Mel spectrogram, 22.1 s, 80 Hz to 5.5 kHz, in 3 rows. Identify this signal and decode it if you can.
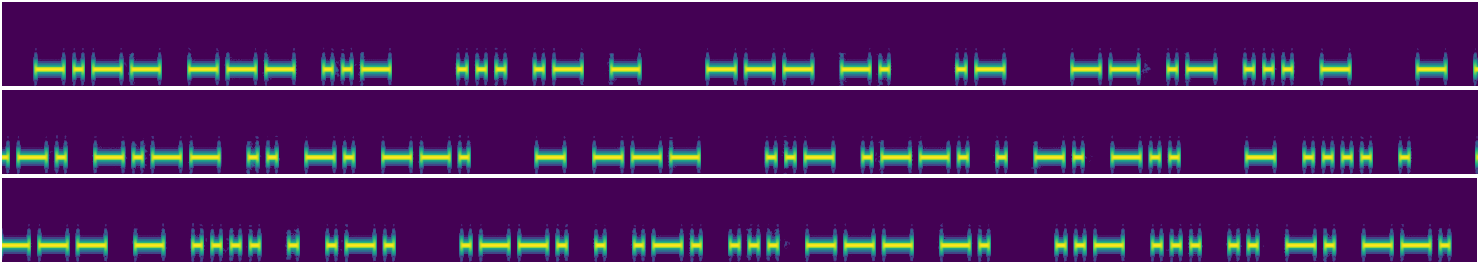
Morse code, heard as a keyed tone, about 25 wpm, 600 Hz. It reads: YOU SAT ON A MAST TRYING TO UPEND THE OTHER PERSON USING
